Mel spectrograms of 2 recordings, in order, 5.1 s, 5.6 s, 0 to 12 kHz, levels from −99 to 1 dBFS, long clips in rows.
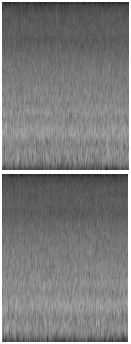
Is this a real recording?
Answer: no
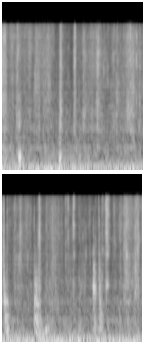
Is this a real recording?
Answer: no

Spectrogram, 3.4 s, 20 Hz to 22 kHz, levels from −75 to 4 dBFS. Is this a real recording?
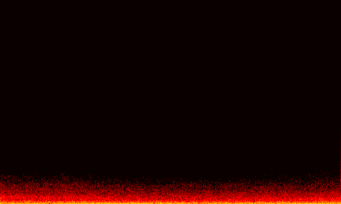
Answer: no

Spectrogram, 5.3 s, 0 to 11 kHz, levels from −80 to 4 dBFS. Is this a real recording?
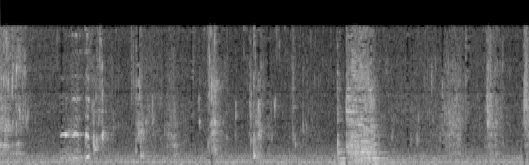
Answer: yes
